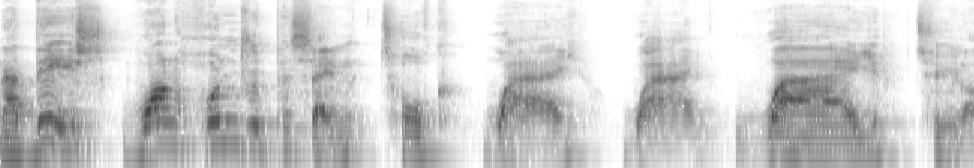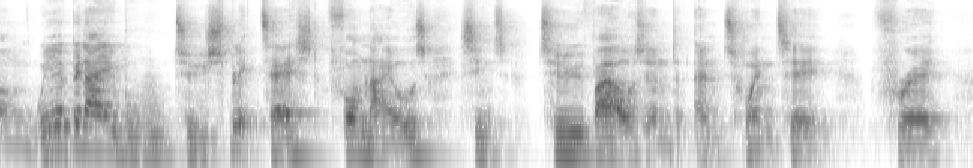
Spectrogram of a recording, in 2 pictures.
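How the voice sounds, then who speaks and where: Speaking very slowly with a Birmingham accent, a man uses lively intonation at a fairly high pitch. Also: hardly any pauses. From England, North Birmingham. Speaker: YouTube creator, livestream host. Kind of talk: casual livestream chat. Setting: livestream.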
